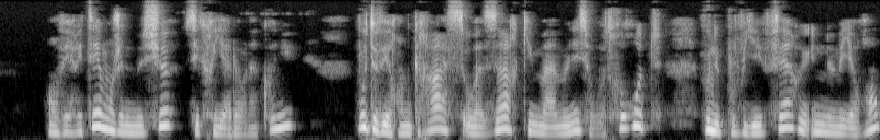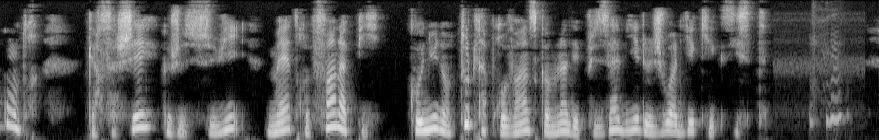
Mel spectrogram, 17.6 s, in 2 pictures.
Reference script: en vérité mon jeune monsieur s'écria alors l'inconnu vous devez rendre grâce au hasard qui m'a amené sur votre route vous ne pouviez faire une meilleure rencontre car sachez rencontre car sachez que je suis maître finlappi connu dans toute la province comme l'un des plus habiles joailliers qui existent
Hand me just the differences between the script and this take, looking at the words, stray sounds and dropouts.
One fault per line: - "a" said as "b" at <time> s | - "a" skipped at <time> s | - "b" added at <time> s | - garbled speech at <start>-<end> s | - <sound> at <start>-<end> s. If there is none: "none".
- "rencontre car sachez" skipped at 10.4 s
- laugh at 16.9-17.3 s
